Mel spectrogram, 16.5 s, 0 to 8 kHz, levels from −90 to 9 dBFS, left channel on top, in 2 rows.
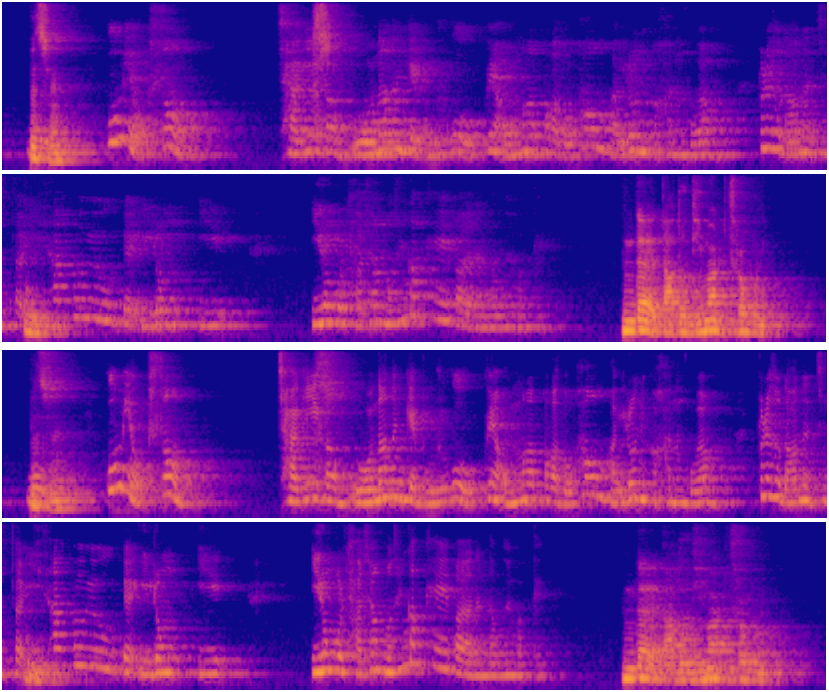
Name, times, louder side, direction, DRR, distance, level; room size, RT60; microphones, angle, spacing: voice 1, 0.3-0.6 3.1-3.3 8.5-8.7 14.4-15.9, left 4 dB, 80° left, 6 dB, 0.4 m, -21 dB
voice 2, 1.1-2.0 2.8-7.2 7.6-10.5 11.3-13.7, right 4 dB, 60° right, 6 dB, 0.4 m, -29 dB
4.7 x 3.0 x 2.5 m, 1.1 s
head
